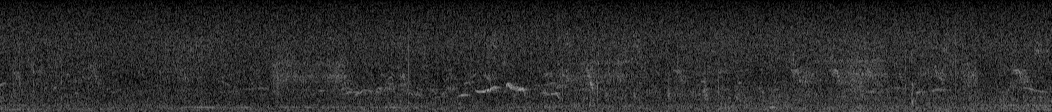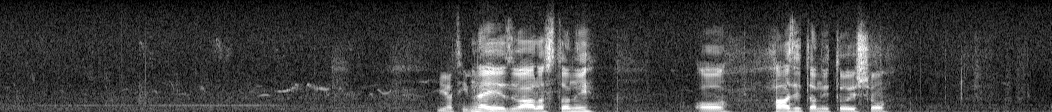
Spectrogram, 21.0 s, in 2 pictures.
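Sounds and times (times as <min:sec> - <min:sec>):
faint bird chirps: 0:00.0 - 0:15.5
faint steady hiss: 0:00.0 - 0:21.0
faint steady hum: 0:00.0 - 0:21.0.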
